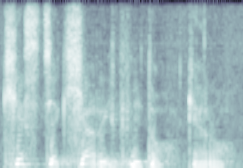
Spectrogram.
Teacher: the last epsilon of esteke turns into a y sound before the following a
